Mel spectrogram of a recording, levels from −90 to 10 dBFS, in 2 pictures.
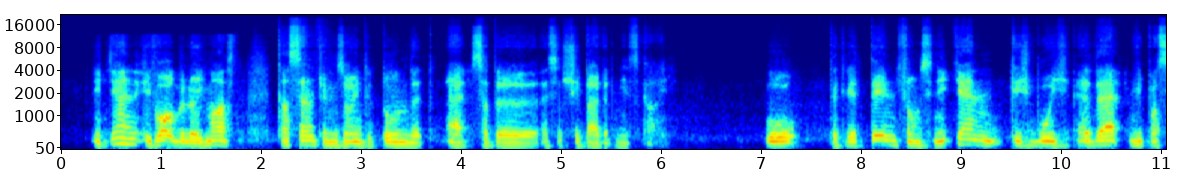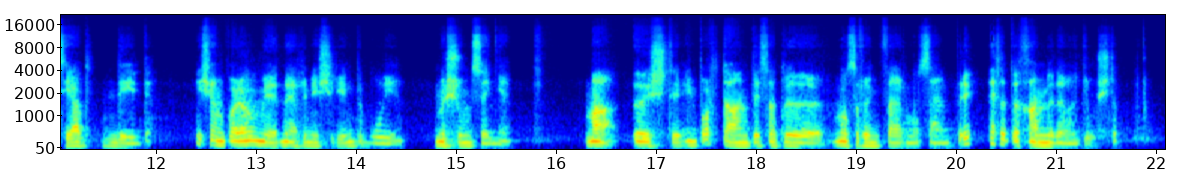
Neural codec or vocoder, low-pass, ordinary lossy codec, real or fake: autoencoder, 48 kHz, 32 numbers a frame, DAC-VAE, trained on Japanese speech; 19.8 kHz; Opus, 16 kbps; fake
